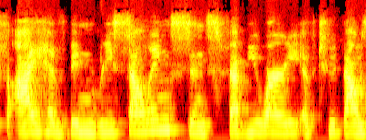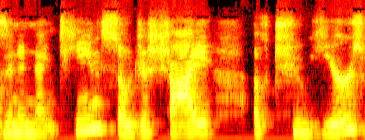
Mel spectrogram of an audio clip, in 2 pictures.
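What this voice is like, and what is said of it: Northern US accent. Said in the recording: “I was born in New York ... So I kept the Northern accent”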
